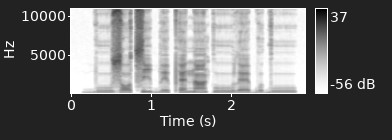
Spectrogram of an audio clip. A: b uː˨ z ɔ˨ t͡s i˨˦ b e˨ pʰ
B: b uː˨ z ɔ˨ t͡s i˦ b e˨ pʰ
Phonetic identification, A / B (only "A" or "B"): B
